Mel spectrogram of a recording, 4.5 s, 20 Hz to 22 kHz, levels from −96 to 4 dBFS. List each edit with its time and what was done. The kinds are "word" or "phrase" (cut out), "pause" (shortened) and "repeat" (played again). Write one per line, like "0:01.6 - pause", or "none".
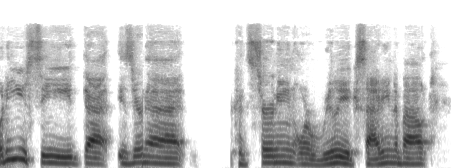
0:01.4 - word
0:02.3 - phrase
